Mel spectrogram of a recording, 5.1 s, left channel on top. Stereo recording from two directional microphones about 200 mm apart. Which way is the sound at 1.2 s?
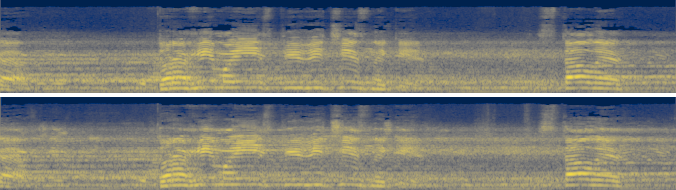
20° left (ahead or behind).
